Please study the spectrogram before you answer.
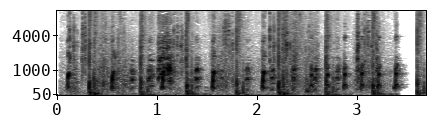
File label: emote chicken foley; fortnite emotes; athena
